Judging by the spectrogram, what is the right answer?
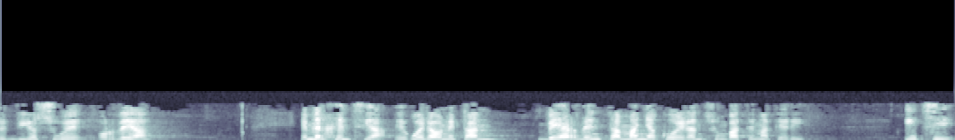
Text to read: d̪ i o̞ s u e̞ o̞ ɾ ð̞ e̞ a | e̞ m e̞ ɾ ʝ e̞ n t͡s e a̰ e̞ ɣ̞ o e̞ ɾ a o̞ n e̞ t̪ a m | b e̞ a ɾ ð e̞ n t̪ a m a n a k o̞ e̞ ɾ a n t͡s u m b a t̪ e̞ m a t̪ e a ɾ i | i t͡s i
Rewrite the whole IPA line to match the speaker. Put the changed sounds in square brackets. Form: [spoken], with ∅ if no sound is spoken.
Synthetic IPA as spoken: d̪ i o̞ s u e̞ o̞ ɾ ð̞ e̞ a | e̞ m e̞ ɾ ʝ e̞ n t͡s [i] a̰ e̞ ɣ̞ o e̞ ɾ a o̞ n e̞ t̪ a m | b e̞ a ɾ ð e̞ n t̪ a m a [ɲ] a k o̞ e̞ ɾ a n t͡s u m b a t̪ e̞ m a t̪ e a ɾ i | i t͡s i

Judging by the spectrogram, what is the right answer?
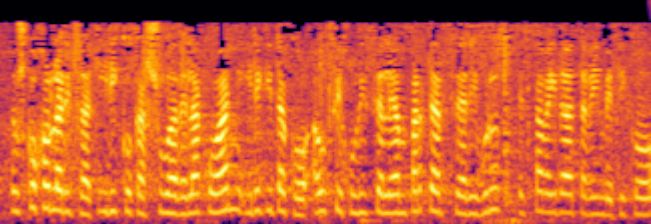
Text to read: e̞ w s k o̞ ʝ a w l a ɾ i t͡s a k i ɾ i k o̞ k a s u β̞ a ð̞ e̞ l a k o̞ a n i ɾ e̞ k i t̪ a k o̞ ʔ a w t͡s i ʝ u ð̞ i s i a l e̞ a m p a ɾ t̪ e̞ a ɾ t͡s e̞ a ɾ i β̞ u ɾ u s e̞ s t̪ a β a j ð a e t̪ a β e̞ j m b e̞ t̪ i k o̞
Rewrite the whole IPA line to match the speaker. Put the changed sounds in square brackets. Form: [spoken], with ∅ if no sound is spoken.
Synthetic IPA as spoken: e̞ w s k o̞ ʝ a w l a ɾ i t͡s a k i ɾ i k o̞ k a s u [∅] a ð̞ e̞ l a k o̞ a n i ɾ e̞ k i t̪ a k o̞ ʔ a w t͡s i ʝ u ð̞ i s i a l e̞ a m p a ɾ t̪ e̞ a ɾ t͡s e̞ a ɾ i β̞ u ɾ u s e̞ s t̪ a β a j ð a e t̪ a β e̞ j m b e̞ t̪ i k o̞

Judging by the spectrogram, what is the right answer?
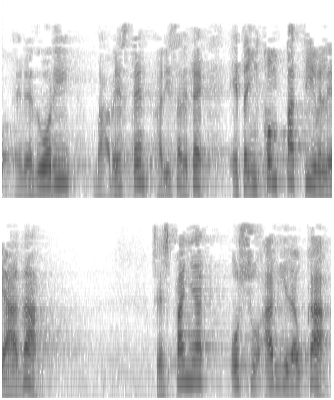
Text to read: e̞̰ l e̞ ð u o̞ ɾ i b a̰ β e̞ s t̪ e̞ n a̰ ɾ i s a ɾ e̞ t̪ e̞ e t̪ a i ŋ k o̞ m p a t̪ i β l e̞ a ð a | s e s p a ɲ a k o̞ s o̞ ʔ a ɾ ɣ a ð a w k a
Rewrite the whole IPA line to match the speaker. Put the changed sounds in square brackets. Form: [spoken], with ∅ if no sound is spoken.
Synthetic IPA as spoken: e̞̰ [ɾ] e̞ ð u o̞ ɾ i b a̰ β e̞ s t̪ e̞ n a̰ ɾ i s a ɾ e̞ t̪ e̞ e t̪ a i ŋ k o̞ m p a t̪ i β l e̞ a ð a | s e s p a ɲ a k o̞ s o̞ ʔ a ɾ ɣ [i] ð a w k a

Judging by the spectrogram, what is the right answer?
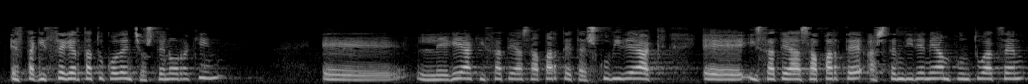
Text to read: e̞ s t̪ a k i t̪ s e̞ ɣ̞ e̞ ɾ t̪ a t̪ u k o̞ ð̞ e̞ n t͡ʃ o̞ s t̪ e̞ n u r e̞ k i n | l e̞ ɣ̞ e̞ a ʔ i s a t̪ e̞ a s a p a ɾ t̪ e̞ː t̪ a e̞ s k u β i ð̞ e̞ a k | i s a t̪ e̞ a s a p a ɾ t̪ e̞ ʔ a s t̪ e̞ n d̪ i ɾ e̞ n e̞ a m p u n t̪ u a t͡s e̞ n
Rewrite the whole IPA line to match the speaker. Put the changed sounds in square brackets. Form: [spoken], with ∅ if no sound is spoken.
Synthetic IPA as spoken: e̞ s t̪ a k i t̪ s e̞ ɣ̞ e̞ ɾ t̪ a t̪ u k o̞ ð̞ e̞ n t͡ʃ o̞ s t̪ e̞ n [o] r e̞ k i n | l e̞ ɣ̞ e̞ a [k] i s a t̪ e̞ a s a p a ɾ t̪ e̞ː t̪ a e̞ s k u β i ð̞ e̞ a k | i s a t̪ e̞ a s a p a ɾ t̪ e̞ ʔ a s t̪ e̞ n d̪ i ɾ e̞ n e̞ a m p u n t̪ u a t͡s e̞ n

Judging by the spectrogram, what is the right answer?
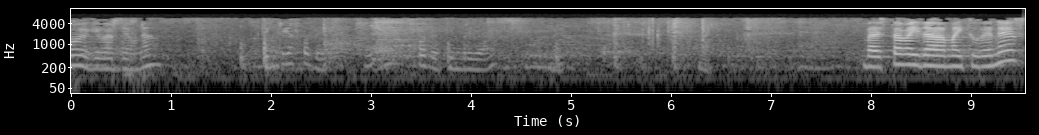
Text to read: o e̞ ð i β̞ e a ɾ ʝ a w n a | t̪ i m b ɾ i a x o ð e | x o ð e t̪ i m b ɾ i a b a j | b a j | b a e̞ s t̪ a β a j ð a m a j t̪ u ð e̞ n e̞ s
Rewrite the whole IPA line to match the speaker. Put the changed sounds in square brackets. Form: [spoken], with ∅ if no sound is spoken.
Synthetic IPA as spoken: o e̞ [ɣ] i β̞ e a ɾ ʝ a w n a | t̪ i m b ɾ i a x o ð e | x o ð e t̪ i m b ɾ i a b a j | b a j | b a e̞ s t̪ a β a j ð a m a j t̪ u ð e̞ n e̞ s

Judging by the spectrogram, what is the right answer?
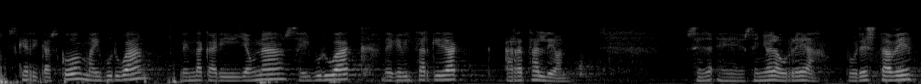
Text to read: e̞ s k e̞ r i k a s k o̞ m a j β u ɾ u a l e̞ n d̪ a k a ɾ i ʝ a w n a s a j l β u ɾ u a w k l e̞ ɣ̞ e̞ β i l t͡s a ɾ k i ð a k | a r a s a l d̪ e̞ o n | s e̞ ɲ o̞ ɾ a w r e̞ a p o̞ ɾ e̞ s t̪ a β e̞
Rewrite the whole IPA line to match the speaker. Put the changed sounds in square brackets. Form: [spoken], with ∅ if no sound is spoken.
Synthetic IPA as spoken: e̞ s k e̞ r i k a s k o̞ m a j β u ɾ u a l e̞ n d̪ a k a ɾ i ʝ a w n a s a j l β u ɾ u a [∅] k l e̞ ɣ̞ e̞ β i l t͡s a ɾ k i ð a k | a r a [t͡s] a l d̪ e̞ o n | s e̞ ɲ o̞ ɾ a w r e̞ a p o̞ ɾ e̞ s t̪ a β e̞

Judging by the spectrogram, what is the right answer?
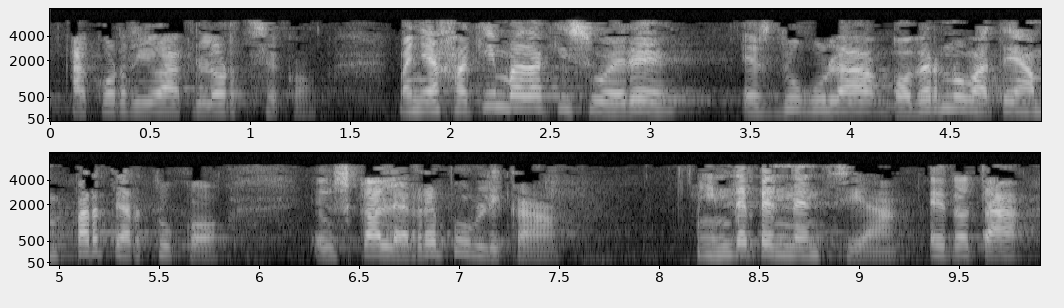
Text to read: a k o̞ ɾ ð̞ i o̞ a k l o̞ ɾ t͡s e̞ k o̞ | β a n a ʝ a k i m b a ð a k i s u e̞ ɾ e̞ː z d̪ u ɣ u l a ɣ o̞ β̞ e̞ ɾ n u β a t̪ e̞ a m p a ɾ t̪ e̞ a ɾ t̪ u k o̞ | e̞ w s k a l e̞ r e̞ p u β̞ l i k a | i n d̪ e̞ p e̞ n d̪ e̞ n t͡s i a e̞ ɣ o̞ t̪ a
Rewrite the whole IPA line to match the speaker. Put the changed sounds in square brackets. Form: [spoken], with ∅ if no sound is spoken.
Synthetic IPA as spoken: a k o̞ ɾ ð̞ i o̞ a k l o̞ ɾ t͡s e̞ k o̞ | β a [ɲ] a ʝ a k i m b a ð a k i s u e̞ ɾ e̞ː z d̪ u ɣ u l a ɣ o̞ β̞ e̞ ɾ n u β a t̪ e̞ a m p a ɾ t̪ e̞ a ɾ t̪ u k o̞ | e̞ w s k a l e̞ r e̞ p u β̞ l i k a | i n d̪ e̞ p e̞ n d̪ e̞ n t͡s i a e̞ [ð] o̞ t̪ a

